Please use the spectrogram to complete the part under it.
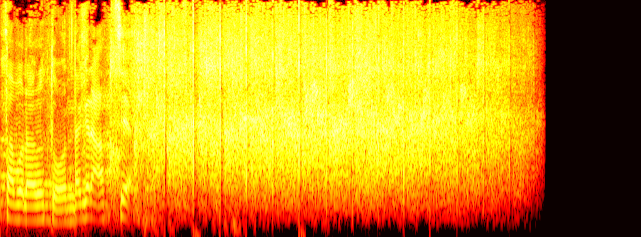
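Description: An audience applauds loudly, then the clapping fades away.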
